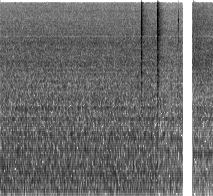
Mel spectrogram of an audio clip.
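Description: Steady idling hum of a stopped diesel passenger train, its engines and coach air-conditioning running while it stands waiting. Two faint ticks come about three seconds in, and the sound cuts out briefly near the end before a slightly quieter hum resumes.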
